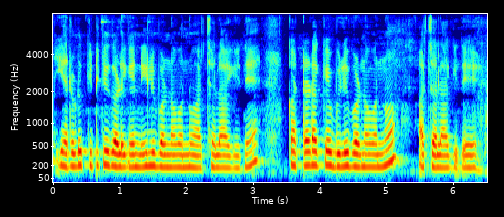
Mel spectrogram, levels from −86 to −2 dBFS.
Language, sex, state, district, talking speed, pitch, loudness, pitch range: Kannada, female, Karnataka, Bangalore, 85 wpm, 190 Hz, -18 LUFS, 180-205 Hz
